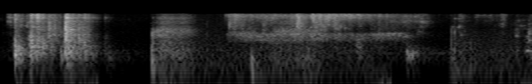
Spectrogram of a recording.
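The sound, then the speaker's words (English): Clatter of a fork and a plastic knife being handled while washing at a sink, with running water. A few sharp bursts of clinking are separated by short pauses, and a longer stretch of water and scraping follows. “I'm going to wash my fork so I can make a peanut. Well, actually, I have a plastic knife.”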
